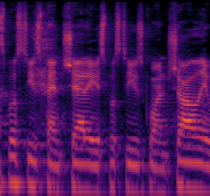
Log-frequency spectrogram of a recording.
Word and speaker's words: pancetta: okay go on so you use you use pancetta is that how you say it yeah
